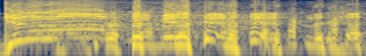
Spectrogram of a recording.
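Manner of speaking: mock very high, very slow, drawn-out scream. Imitating a man in a video with a squirrel on him: imitating someone yelling. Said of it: "he's just yelling".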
